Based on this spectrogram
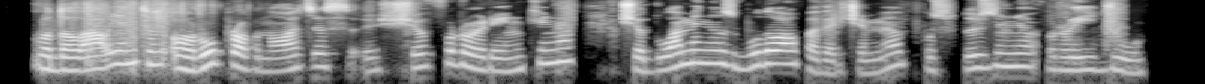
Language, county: Lithuanian, Klaipėda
